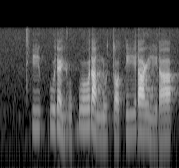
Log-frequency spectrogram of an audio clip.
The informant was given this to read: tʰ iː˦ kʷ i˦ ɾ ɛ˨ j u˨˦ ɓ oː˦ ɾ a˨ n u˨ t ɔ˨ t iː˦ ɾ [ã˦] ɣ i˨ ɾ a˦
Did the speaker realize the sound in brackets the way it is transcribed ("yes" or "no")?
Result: no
